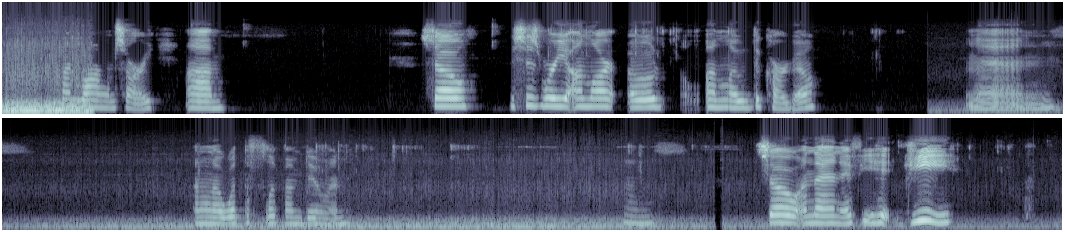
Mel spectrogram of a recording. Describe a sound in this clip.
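A boy talks with animation into a headset microphone, heard close.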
